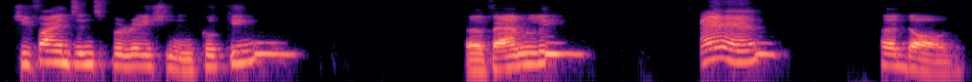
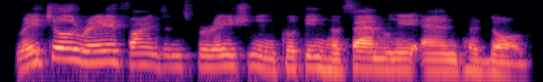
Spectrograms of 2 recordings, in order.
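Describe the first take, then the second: First: "cooking", "family", "and" held high, pausing after each, "dog" drops; list with commas. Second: "cooking, her family, and her dog" run together, falling; read without pauses. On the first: Teacher showing the missing commas, rising list with pauses. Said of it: "Commas are missing". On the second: Teacher reading the line as written, run together without pauses. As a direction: run through the list with no comma breaks. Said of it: "As it is written". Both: Shown as a demonstration.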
